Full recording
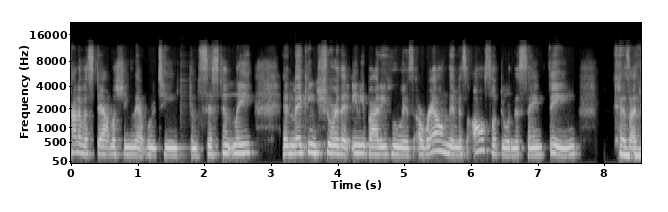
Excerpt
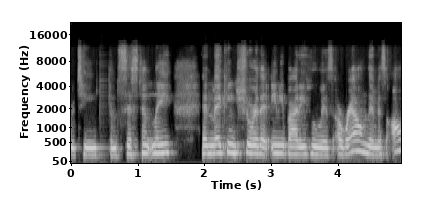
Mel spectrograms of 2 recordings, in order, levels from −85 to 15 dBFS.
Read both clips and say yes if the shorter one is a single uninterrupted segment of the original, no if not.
yes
